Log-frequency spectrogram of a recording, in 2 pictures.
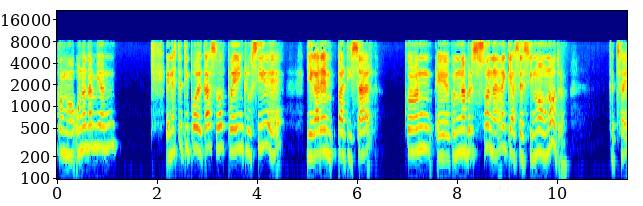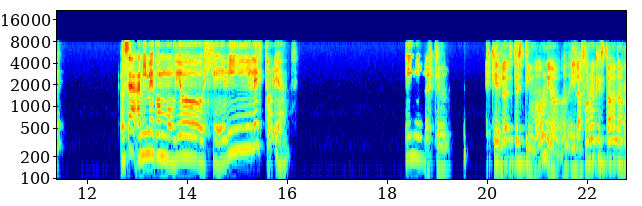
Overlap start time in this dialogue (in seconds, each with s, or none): none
